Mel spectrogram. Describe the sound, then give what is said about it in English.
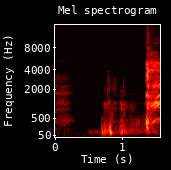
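A man, a preacher giving a sermon to a church audience, clears his throat with a few rough, low rumbles, then lets out one sharp, loud cough. No talking. “If somebody has a cough drop, I'd appreciate it.”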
